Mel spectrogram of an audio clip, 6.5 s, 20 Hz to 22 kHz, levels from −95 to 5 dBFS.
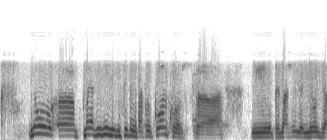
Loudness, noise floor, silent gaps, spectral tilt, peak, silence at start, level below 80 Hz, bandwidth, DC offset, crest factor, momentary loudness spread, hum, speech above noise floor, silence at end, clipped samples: -26 LUFS; -45 dBFS; none; -9.5 dB/octave; -14 dBFS; 0 s; -66 dBFS; 5 kHz; under 0.1%; 12 dB; 10 LU; none; 20 dB; 0 s; under 0.1%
